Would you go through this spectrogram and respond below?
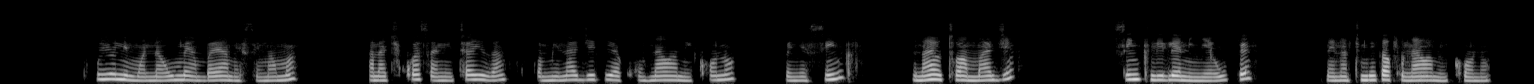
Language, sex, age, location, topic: Swahili, female, 18-24, Kisumu, health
